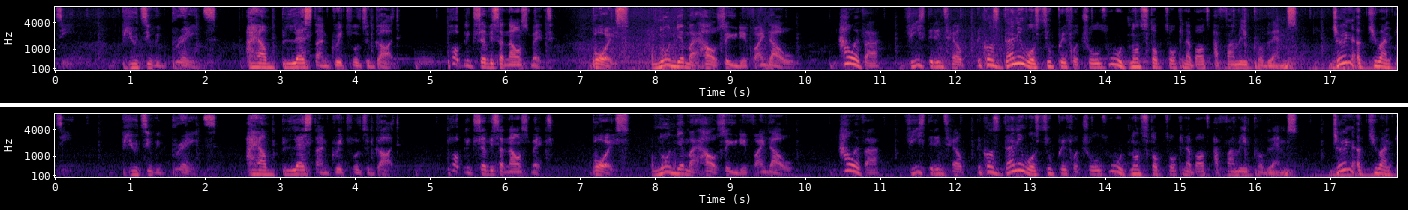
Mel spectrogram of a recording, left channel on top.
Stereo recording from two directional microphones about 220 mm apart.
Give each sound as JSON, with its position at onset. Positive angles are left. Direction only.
{"t": 0.8, "sound": "speech", "side_deg": 20}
